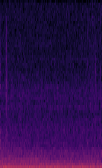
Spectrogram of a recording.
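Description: Steady low mechanical hum with a faint even hiss: room noise, without a distinct event.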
